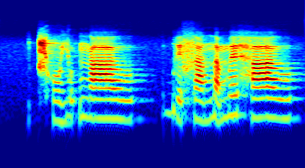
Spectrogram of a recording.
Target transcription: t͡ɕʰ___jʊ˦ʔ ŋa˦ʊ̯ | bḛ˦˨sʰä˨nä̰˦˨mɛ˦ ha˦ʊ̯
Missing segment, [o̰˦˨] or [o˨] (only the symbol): o˨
